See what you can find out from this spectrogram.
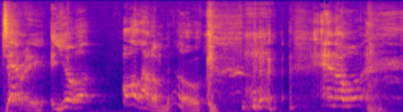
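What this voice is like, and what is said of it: Imitates another person's voice. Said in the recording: “That's a very good Michael Richards.”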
